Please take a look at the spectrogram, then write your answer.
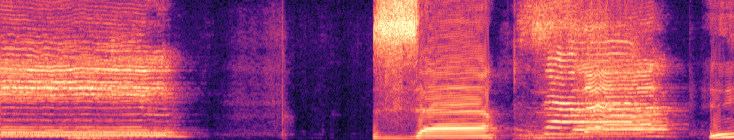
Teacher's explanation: زا، زا، زا کے اوپر ایک ڈاٹ ہے، زا کے اوپر ایک ڈاٹ ہے۔ زا کو باریک اور ایک الف کے برابر کھینچ کے پڑھنا ہے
